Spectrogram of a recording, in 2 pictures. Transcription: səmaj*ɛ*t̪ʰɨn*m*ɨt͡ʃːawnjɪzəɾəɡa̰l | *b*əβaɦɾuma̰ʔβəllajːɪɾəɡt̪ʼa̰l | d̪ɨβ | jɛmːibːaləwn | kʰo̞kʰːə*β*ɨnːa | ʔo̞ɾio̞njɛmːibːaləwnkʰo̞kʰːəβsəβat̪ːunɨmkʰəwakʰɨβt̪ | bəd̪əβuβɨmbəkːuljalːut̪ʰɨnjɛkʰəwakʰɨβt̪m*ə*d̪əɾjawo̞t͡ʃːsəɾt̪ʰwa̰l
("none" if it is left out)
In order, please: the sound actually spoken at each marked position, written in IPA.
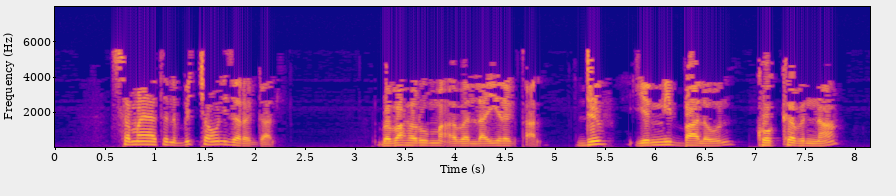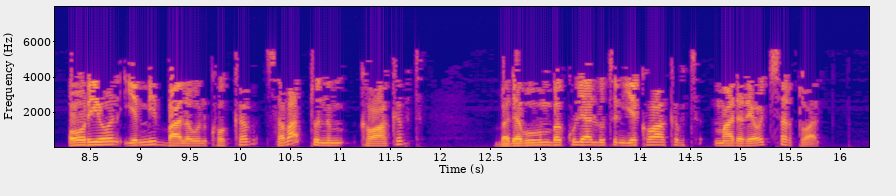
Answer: a, b, b, β, a

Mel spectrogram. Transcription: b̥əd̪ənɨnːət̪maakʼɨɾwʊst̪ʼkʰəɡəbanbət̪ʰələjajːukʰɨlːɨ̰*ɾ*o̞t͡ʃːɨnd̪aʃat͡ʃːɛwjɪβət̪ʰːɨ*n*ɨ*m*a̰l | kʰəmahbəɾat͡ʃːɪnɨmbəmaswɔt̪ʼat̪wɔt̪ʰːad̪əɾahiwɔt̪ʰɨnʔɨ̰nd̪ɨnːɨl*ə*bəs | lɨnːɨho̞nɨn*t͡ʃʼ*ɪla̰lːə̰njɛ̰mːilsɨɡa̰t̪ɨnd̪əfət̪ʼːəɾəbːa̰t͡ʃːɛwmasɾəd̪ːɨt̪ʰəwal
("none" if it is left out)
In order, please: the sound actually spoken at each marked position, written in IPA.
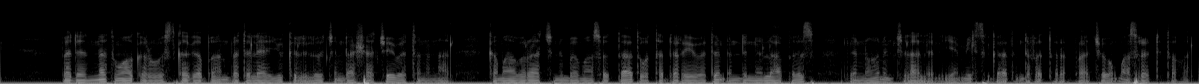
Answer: l, n, n, a, t͡ʃ

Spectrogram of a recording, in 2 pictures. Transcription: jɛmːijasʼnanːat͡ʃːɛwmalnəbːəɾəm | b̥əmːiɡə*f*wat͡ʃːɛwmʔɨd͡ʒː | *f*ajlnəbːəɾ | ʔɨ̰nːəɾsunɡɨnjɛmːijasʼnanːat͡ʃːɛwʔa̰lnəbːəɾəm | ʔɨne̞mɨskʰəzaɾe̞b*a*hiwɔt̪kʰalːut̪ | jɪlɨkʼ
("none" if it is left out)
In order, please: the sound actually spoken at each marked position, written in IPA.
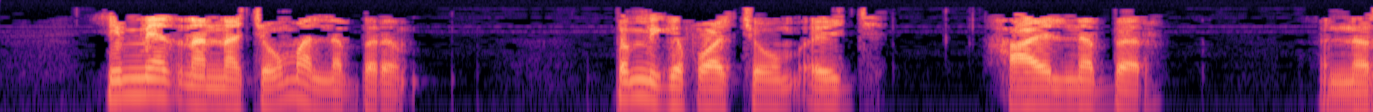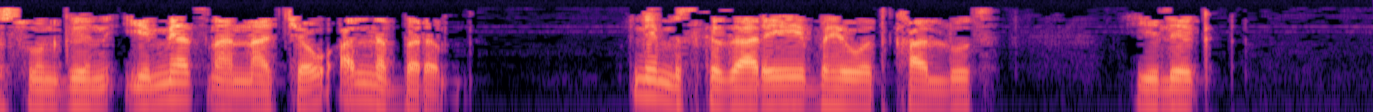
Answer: f, h, ə

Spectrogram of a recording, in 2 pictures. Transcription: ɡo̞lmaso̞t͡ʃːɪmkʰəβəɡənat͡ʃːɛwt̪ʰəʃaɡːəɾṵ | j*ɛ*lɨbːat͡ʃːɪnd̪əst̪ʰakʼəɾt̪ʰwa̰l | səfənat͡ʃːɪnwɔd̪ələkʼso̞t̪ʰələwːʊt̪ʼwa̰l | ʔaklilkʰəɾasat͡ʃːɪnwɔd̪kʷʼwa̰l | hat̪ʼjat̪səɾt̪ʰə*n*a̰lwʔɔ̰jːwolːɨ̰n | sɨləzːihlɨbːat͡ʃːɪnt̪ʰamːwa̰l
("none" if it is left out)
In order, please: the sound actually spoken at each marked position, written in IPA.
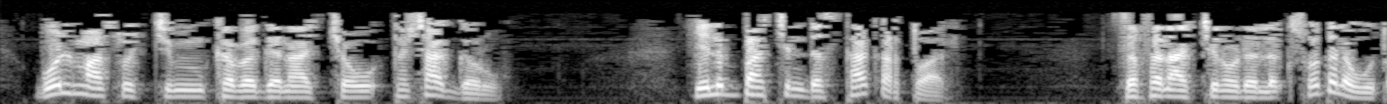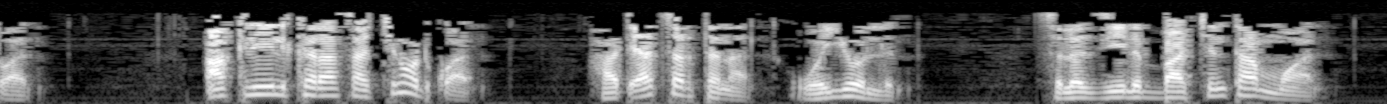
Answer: ɛ, n

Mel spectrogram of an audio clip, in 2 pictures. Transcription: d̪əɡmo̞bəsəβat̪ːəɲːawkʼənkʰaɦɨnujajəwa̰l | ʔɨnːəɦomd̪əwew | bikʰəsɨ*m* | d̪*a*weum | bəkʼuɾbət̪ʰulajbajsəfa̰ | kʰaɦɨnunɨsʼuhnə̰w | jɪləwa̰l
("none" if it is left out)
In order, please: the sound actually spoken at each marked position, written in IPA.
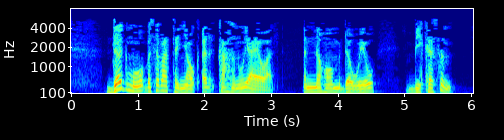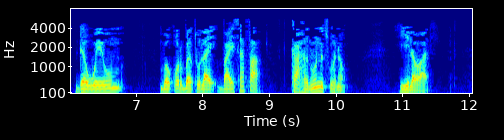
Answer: m, ə

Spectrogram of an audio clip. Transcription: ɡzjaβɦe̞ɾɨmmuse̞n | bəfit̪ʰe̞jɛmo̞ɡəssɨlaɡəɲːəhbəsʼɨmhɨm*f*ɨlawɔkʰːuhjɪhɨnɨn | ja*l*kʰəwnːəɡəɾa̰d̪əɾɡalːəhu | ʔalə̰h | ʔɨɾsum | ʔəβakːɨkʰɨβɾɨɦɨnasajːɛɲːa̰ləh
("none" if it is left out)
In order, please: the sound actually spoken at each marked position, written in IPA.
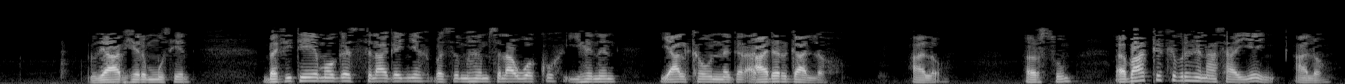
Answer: s, l

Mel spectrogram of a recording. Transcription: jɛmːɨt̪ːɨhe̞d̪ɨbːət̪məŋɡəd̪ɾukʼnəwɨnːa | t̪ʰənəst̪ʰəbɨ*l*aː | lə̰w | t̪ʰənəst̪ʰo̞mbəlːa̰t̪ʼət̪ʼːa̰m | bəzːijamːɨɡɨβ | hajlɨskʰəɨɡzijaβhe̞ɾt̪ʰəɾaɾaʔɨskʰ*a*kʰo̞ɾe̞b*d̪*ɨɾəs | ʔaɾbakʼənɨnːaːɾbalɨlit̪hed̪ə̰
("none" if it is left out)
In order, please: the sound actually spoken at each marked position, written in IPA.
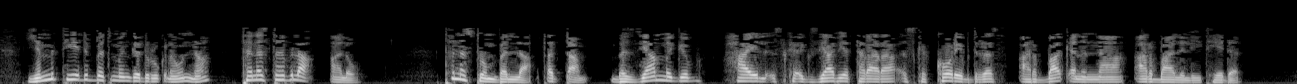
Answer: l, ə, d̪

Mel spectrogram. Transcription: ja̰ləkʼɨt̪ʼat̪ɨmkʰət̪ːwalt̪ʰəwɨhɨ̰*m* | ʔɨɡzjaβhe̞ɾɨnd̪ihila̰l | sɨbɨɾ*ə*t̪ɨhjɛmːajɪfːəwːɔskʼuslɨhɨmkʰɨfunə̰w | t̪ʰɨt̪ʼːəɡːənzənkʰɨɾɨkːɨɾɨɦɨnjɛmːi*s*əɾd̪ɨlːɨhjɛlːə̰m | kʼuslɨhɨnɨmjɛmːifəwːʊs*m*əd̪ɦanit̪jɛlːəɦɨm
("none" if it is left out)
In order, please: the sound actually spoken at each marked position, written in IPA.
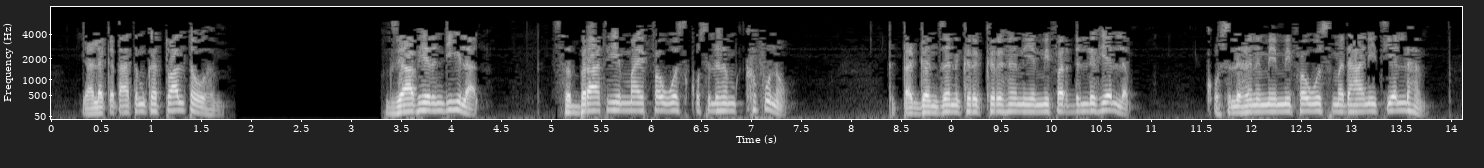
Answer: m, a, f, m

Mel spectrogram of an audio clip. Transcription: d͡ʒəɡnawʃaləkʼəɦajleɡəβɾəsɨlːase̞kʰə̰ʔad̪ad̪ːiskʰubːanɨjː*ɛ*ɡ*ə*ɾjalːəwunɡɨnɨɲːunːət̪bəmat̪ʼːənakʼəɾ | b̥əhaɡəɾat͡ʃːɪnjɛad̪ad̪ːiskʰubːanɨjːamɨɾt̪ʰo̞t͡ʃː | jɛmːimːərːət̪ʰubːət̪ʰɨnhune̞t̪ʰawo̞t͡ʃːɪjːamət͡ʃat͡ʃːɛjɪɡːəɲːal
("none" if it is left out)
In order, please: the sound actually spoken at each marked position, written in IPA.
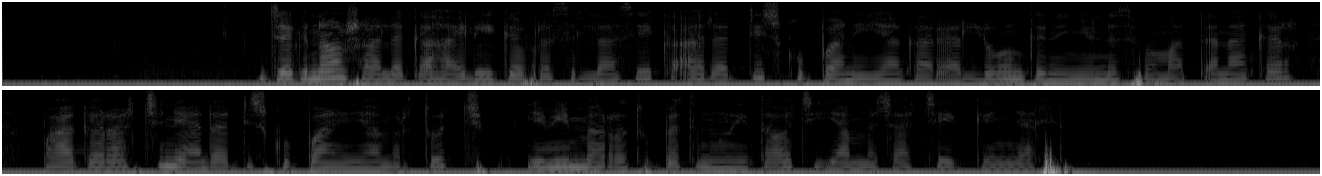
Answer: a, a

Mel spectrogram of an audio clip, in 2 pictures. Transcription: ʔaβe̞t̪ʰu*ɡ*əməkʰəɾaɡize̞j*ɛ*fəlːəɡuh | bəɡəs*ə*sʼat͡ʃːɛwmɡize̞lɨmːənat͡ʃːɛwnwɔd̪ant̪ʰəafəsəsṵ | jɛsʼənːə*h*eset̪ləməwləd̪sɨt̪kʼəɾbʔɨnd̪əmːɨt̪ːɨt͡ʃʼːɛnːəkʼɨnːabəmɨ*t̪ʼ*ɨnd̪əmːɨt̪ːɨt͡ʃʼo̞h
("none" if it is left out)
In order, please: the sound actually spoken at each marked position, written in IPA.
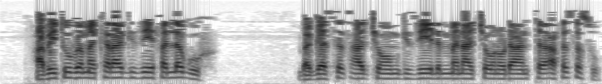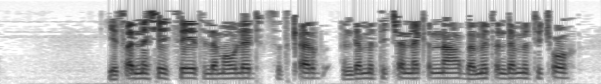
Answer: b, ɛ, ə, ʃ, t̪ʼ

